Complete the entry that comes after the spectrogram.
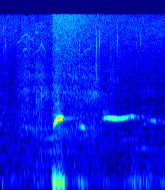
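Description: Someone whistles a tune, a quick high note followed by a longer, steady held note, fairly soft, with a brief low thump near the start.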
